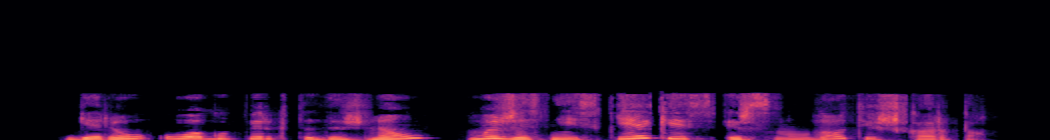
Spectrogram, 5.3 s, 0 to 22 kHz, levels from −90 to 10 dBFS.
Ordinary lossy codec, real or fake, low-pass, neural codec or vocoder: AAC, 32 kbps; real; 7.2 kHz; none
